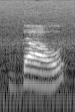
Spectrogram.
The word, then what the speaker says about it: doubt: Rule 6 and last. When the B is located before the letter T in the same syllable, it will be silent. For example, doubt, death.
